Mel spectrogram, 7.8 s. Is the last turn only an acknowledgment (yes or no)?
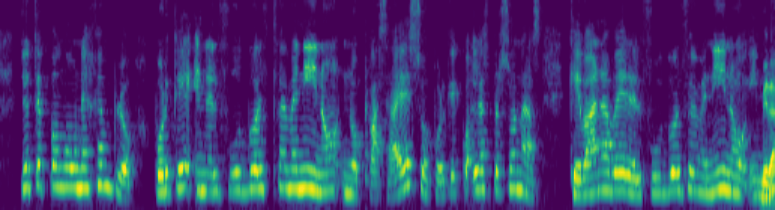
no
